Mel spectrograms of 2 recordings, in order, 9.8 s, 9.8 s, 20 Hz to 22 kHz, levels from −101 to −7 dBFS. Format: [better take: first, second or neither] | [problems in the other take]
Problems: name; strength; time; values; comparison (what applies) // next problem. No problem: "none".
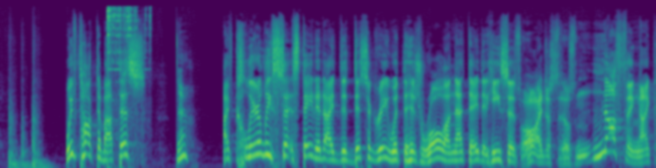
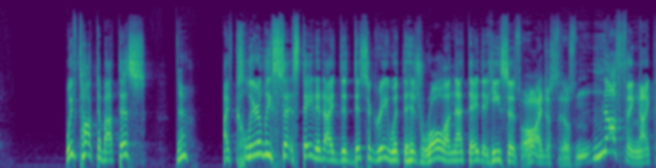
second | door banging; faint; at the start; peak 20 dB below the speech // jangling keys; loud; at 1.5 s; peak 3 dB above the speech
